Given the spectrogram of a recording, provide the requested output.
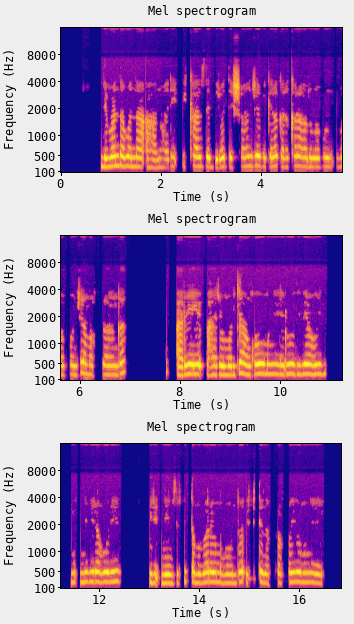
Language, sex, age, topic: Kinyarwanda, female, 18-24, finance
